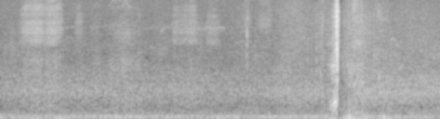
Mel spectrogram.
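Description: A golf club striking a ball in a full swing: one sharp crack about three seconds in, over a steady low hum. It is a pure strike, in the golfer's own judgment.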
